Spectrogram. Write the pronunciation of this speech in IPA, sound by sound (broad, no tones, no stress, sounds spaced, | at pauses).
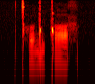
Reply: ǀʰ ʌ ŋ͡ǃ i ǃ a x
